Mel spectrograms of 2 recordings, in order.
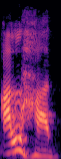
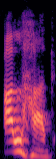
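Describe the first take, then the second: First: An l is followed by an h sound. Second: The same.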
